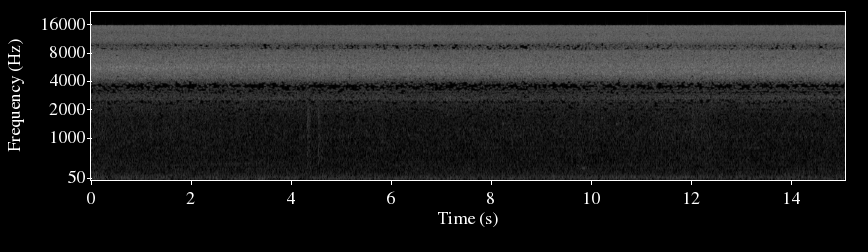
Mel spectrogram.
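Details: Cicadas in Kyoto, Japan, during summer rain, sustain a long, uniform, shrill droning buzz at steady volume, with a few faint ticks beneath.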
